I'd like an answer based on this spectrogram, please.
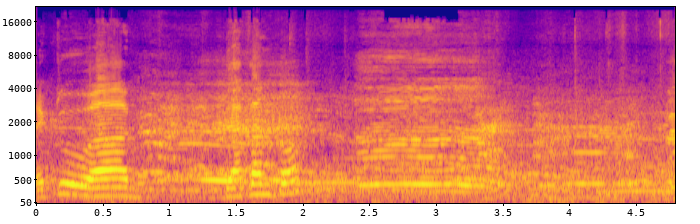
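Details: Young bull calves bought by a farmer from Narsingdi on 6 July, bawling in quick succession: several wavering, harmonic moos with rising and falling pitch overlap, with faint background voices.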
